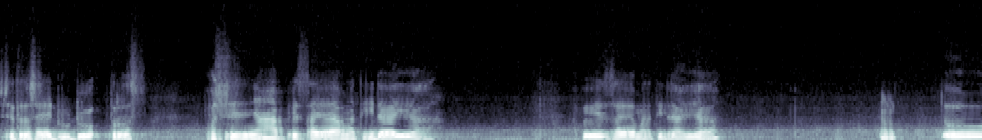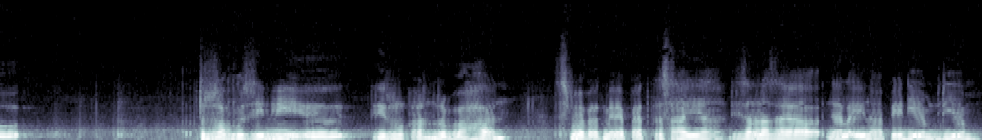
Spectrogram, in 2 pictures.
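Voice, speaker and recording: A young woman giving spoken testimony, halting and hesitant with many fillers, on a dull lo-fi recording. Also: high voice, steady tone, creaky. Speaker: interviewee recounting an assault.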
